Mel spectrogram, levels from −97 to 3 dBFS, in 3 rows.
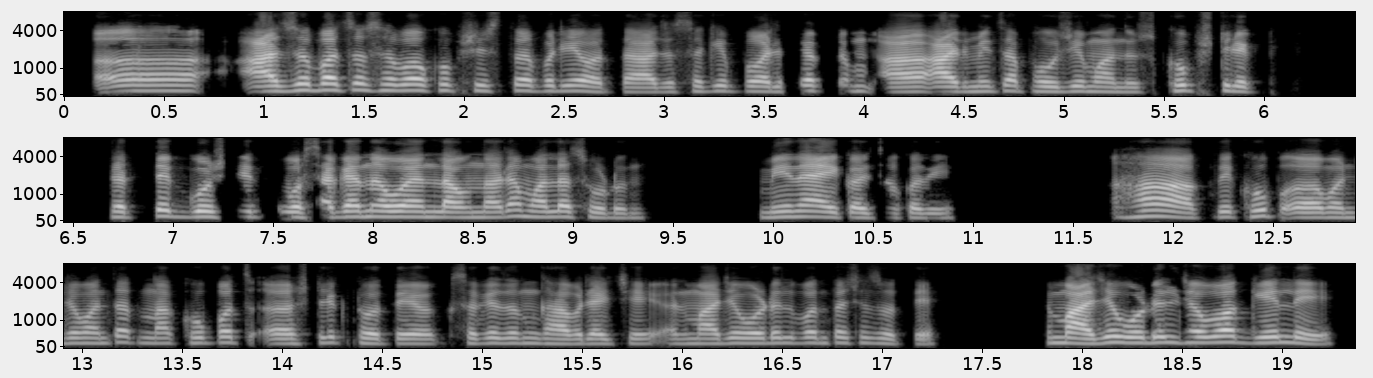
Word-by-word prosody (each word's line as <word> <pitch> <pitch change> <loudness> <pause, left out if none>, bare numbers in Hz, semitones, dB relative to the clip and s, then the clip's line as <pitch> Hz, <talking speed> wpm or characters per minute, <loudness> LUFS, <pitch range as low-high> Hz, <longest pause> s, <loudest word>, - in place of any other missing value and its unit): अ, - - -4 0.8
आजोबांचा 220 +4 +5
स्वभाव 210 0 +1
खूप 210 -1 -7
शिस्तप्रिय 190 -1 -3
होता. 160 -3 0
जसं 160 +2 -9
की 190 - -7
परफेक्ट 180 +2 -3
अ 185 -4 -7
आर्मीचा 170 +2 +4
फौजी 175 +1 -3
माणूस, 160 -2 -5
खूप 195 0 -3
स्ट्रिक्ट. 170 -5 -4 0.6
प्रत्येक 190 +3 +1
गोष्टीत 195 0 -1 0.2
व 185 - +4
सगळ्यांना 195 +2 +3
वळण 195 -1 +6
लावणारा, 180 +3 +2
मला 195 -1 +2
सोडून. 165 -4 -7 0.6
मी 185 +2 -1
नाही 200 -2 +7
ऐकायचो 165 -2 -3
कधी. 160 -1 -5 0.8
हां, 195 -1 +5
ते 190 - -3
खूप 215 +1 -4
अ, 175 0 +2
म्हणजे 175 +1 -4
म्हणतात 185 +3 -4
ना, 180 -1 -4
खूपच 200 +2 -5 0.2
स्ट्रिक्ट 195 +2 -10
होते. 170 -1 -1 0.2
सगळेजण 185 +1 -5
घाबरायचे 165 0 -3
अन् 165 - -11
माझे 170 +2 0
वडील 185 +1 -2
पण 195 0 -5
तसेच 190 -1 -7
होते. 165 -1 -8 0.6
माझे 190 +1 +7
वडील 205 0 +1
जेव्हा 205 +2 +4
गेले 195 -5 0
185 Hz, 150 wpm, -24 LUFS, 170-195 Hz, 0.8 s, नाही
